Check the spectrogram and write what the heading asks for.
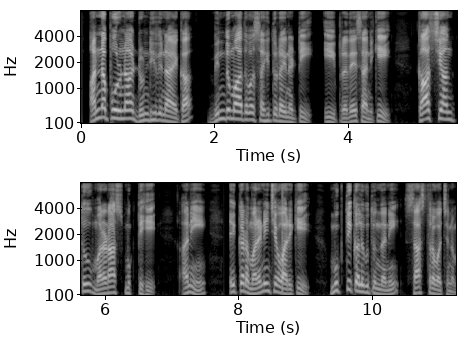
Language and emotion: Telugu, neutral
